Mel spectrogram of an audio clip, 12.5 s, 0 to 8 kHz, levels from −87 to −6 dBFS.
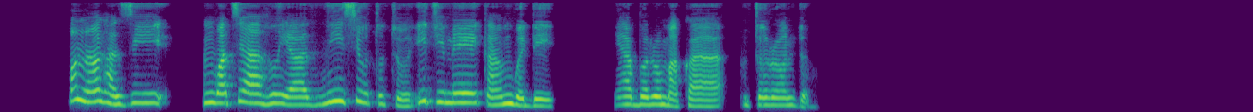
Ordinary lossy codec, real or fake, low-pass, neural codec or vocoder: none; fake; none; codec, 16 kHz, 1.1 kbps, Voila-Tokenizer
